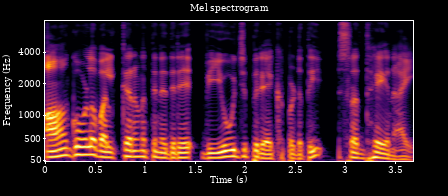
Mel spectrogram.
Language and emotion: Malayalam, neutral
